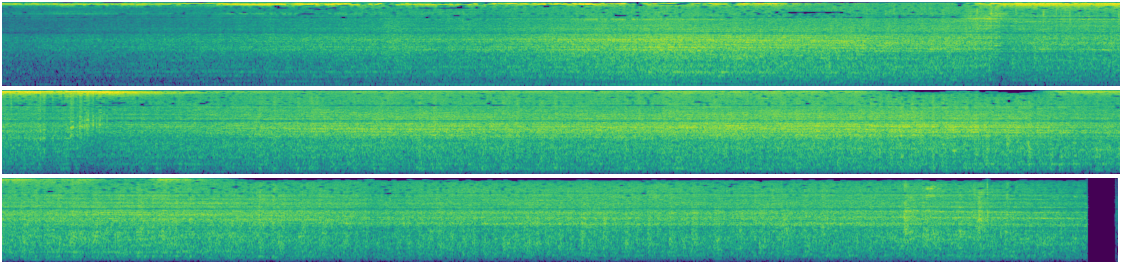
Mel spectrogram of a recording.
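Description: Diesel-hauled freight train passing close by: a deep locomotive rumble as the engine goes past in the first seconds, then a long run of flat and open wagons rolling by with steady wheel-on-rail clatter and some squeal. The sound cuts off abruptly near the end.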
